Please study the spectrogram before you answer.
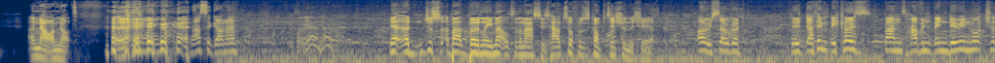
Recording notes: It's another of the Bloodstock Festival interviews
